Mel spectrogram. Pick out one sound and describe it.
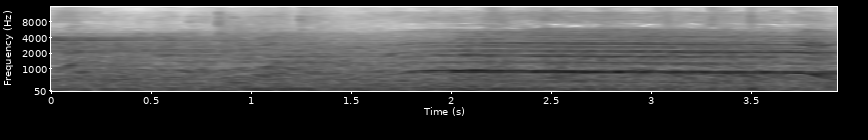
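Young women call out to each other.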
